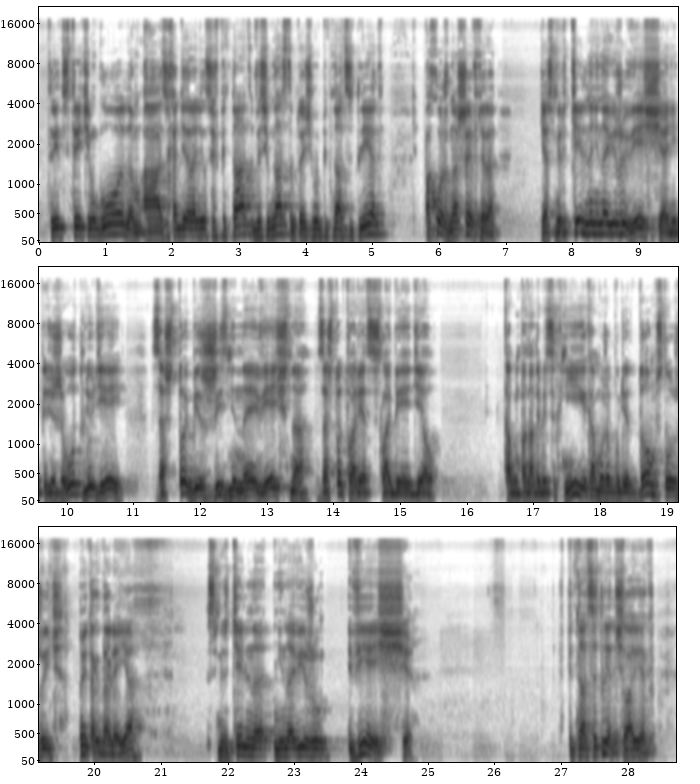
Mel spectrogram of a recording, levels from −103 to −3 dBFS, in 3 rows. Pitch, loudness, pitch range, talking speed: 125 Hz, -23 LUFS, 105-140 Hz, 105 wpm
